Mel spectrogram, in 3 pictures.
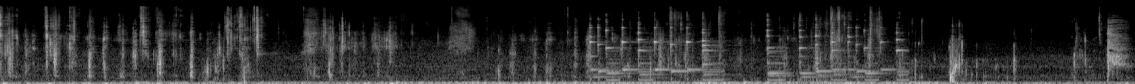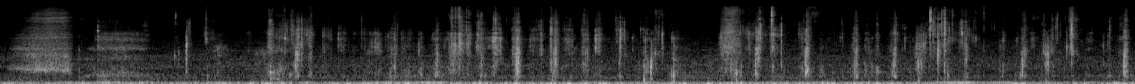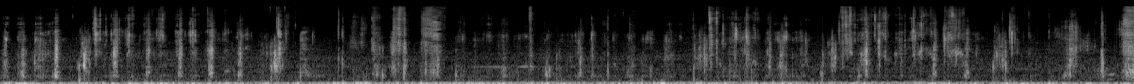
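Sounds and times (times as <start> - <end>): crisp crunching of food: 0.0 - 5.8, 13.1 - 18.2, 18.8 - 34.0.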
